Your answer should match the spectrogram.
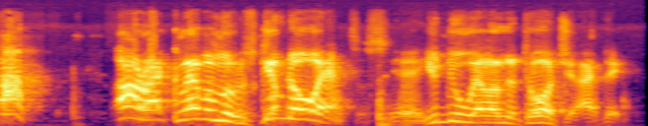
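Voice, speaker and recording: Flamboyant evil rich villain for a play, menacing, gravelly and raspy, swings all over the place. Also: male voice, sits high, wildly swooping pitch, a little fast, heavily acted. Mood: mocking menace. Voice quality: raspy, creaky. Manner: theatrical, grandiose, swinging from mutters to shouts. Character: flamboyant villainous male billionaire, menacing and unhinged. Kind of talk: staged play reading.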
